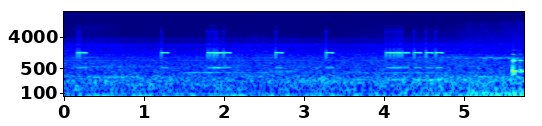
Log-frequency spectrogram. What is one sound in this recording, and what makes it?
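Short electronic beeps chirp in quick bursts.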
